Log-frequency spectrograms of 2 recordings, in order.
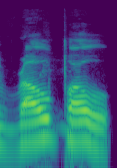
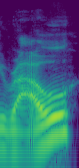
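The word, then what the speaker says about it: Raúl: Like I didn't just hear you fucking call somebody Ropo. Can't forget the junior. It's say after me, Raul. Bro, I know how to say his name. Bro. Nigga said Rapu.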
